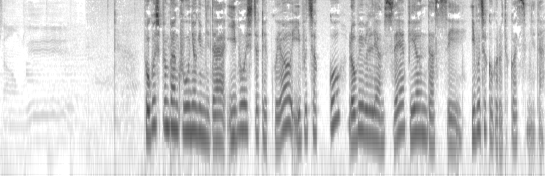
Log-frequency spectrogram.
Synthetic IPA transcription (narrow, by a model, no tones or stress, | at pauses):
poɡoɕʰi̥pʰɯnbankuːɲʌŋimɲidaʔibuɕʰid͡ʑakʰe̞t̚k͈ujoibut͡ɕʰʌk̚k͈olobiwiʎːiams͈ɯe̞piʌndʌs͈iibut͡ɕʰʌk͈oɡɯɾo̰tɯk͈ʌs͈ɯmɲḭda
